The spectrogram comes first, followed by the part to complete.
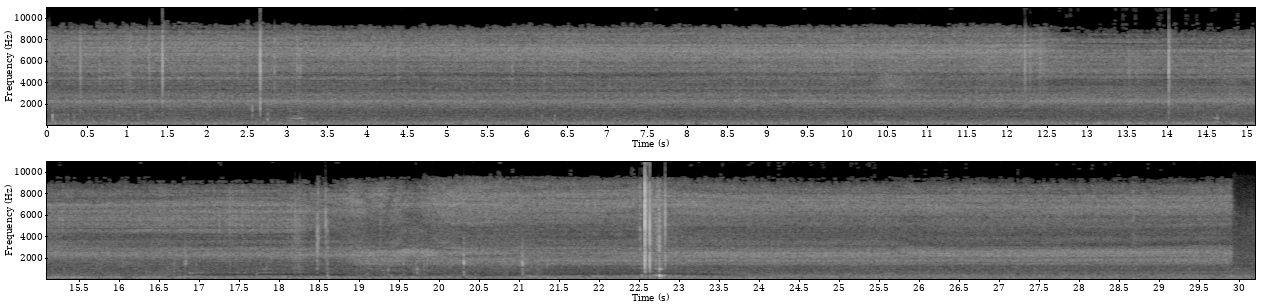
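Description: TIG welding arc on stainless steel, a steady buzzing hum, with one sharp click about three-quarters of the way through.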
